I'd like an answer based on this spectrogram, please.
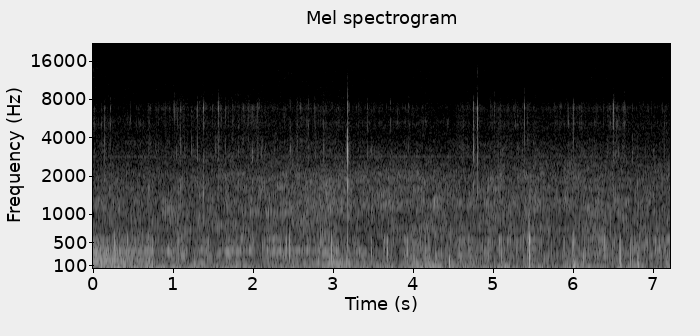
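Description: Underwater sound from a diver's camera on a coral reef: a steady low rumble with scattered irregular clicks and pops.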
